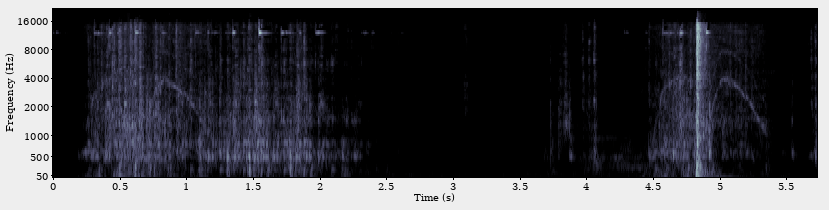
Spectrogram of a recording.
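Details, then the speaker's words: 2020 Ryobi RY802900 pressure washer with Ducar engine, started on carb cleaner sprayed into the intake: a short spluttering burst of firing for about two seconds, then it quits, apparently starving for fuel; the owner suspects it needs a little back pressure. "Uh-oh. It kicked off. Need a little bit of back pressure, maybe."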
